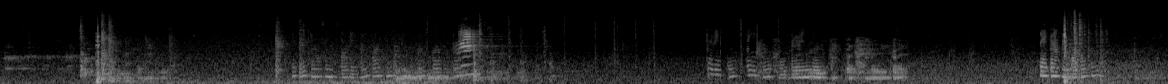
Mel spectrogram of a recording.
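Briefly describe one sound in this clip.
A cat lands with a soft thud after a jump.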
